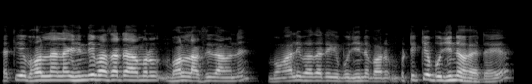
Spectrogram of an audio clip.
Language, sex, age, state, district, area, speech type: Odia, male, 45-60, Odisha, Bargarh, urban, spontaneous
